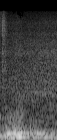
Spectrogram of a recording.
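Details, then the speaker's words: Engine started to hear the intake: a smooth, throaty rev that climbs and settles evenly with no knocks or misses; healthy intake note. "throatiness it took a little bit of the silentness out of it but it just adds a little bit of fullness to the engine bay and it's good"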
